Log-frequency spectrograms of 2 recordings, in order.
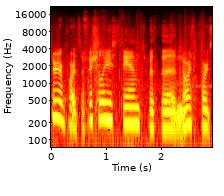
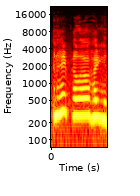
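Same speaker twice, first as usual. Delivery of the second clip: much higher, sing-song hello; squeaky sweet hello to chat; cutesy greeting; 10 semitones higher than usual. Real, not acted. Greeting viewers by name.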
